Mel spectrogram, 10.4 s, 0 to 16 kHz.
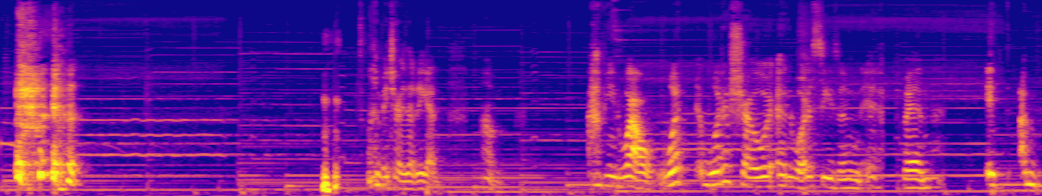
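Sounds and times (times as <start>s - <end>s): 
coughing and phlegmy throat clearing: 0.2s - 0.8s, 3.2s - 3.4s
speech: 0.6s - 0.9s, 3.2s - 5.1s, 5.9s - 10.4s.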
